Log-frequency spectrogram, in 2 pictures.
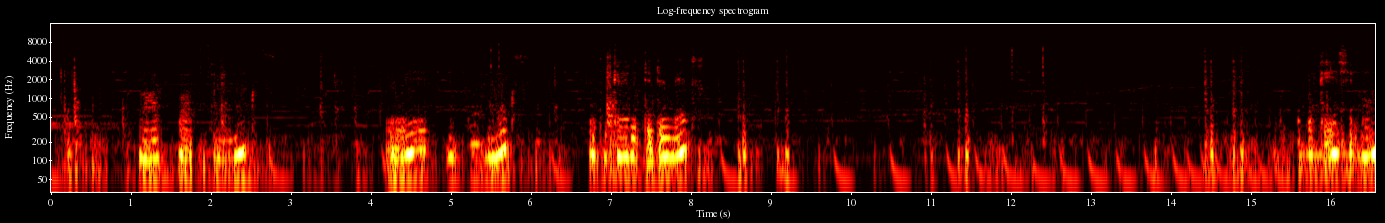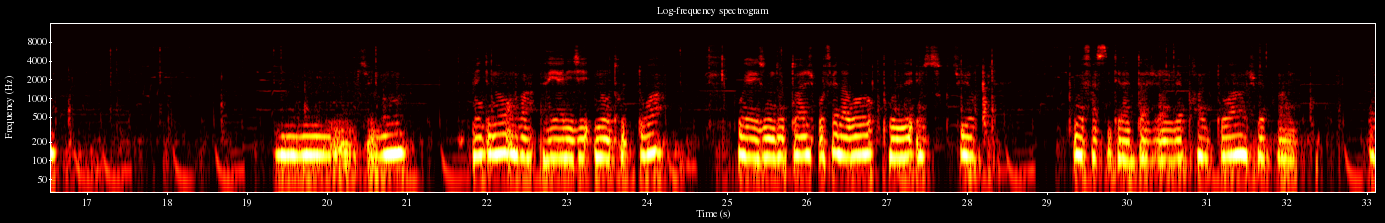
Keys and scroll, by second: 0.0 Escape, 8.4 2, 10.8 2, 11.2 Return, 14.3 2, 14.7 Return.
